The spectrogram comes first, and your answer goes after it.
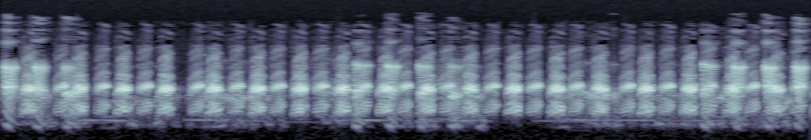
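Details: Dozens of frogs and toads croaking together at a small pond in Miroslovesti, north-east Romania, in spring: dense, rapid rasping pulses stacked over one another, with faint low drawn-out tones beneath and no other sounds.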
